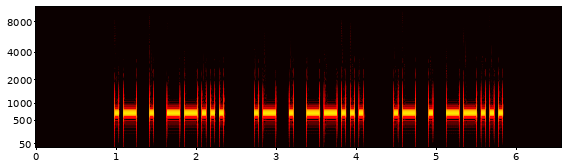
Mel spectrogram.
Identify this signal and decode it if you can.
Morse code, heard as a keyed tone, about 22 wpm, 700 Hz. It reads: AE7 AE7 AE7
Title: Callsign Prefixes for Top 25 DXCC - Repeated 3x - 22wpm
